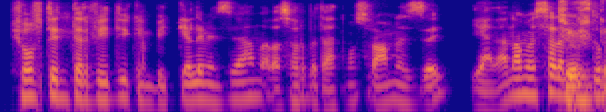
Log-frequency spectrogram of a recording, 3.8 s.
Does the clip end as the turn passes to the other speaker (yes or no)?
no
